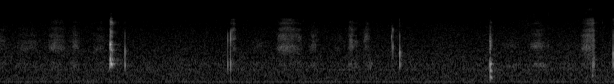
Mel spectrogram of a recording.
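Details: Hiccups in a 6-week-old: sharp, brief catching sounds recur every second or so in a quiet room, with faint breathing between them.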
